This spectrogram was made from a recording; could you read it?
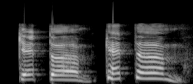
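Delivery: very high-pitched yelling. A woman inside a window that just opened calls out, yelling out. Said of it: "the woman inside yell out".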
